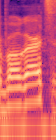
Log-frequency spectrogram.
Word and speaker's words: Bogaerts: Xander Bogaerts, is that properly how you say it? – Yeah.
